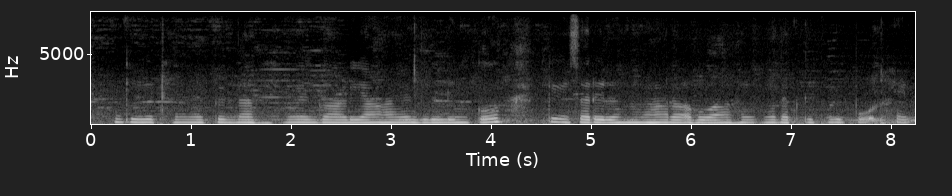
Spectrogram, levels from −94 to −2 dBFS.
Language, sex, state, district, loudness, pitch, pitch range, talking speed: Hindi, female, Andhra Pradesh, Anantapur, -35 LUFS, 195 Hz, 190-195 Hz, 130 wpm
